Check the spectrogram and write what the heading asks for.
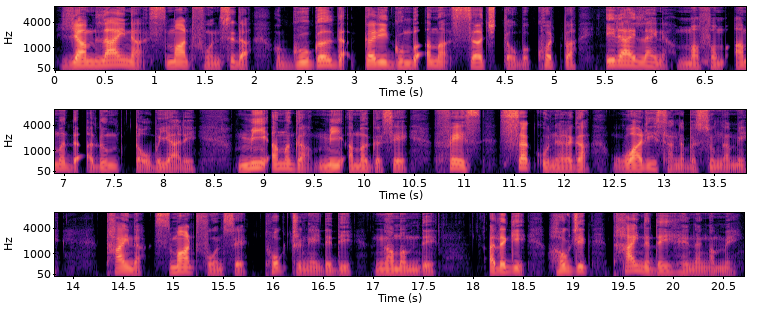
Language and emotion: Manipuri, neutral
